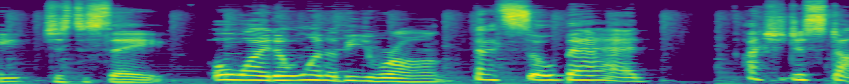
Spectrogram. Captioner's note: faux frightened voice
